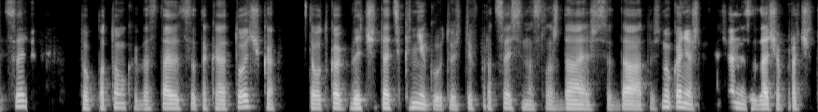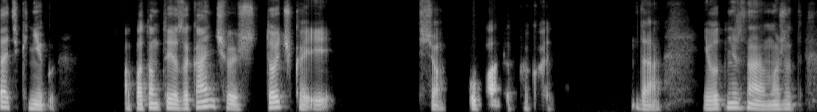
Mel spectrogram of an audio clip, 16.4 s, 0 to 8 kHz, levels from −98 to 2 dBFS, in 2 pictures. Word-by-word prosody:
цели, 155 +9 0 0.5
то 110 - +1
потом 110 +3 -2
когда 105 -2 -5
ставится 110 +1 +2
такая 110 -1 +1
точка, 130 -1 0 0.3
это 115 - +2
вот 110 - -1
как 120 -2 +4
дочитать 115 0 +3
книгу, 115 -7 +1
то 105 - -5
есть 100 0 -6
ты 115 - -3
в 110 - -18
процессе 110 0 -2
наслаждаешься, 105 0 0
да, 100 +1 +5
то - - -14
есть - - -12
ну 145 -2 +2
конечно 120 -8 +4
начальная 135 -6 0
задача 110 -2 +4
прочитать 130 +6 -1
книгу, 105 -4 -4 0.7
а - - -6
потом 115 +3 +1
ты 125 - 0
её 115 - +4
заканчиваешь, 115 -3 0
точка- 140 +2 +1
и - - -2 0.8
всё, - - -4 0.2
упадок - - 0
какой-то. - - -14 0.8
Да. - - -3 0.4
И - - -2
вот 110 +2 -1
не 130 - 0
знаю, 110 -6 0
может 100 +1 -5
110 Hz, 160 wpm, -25 LUFS, 105-125 Hz, 0.8 s, да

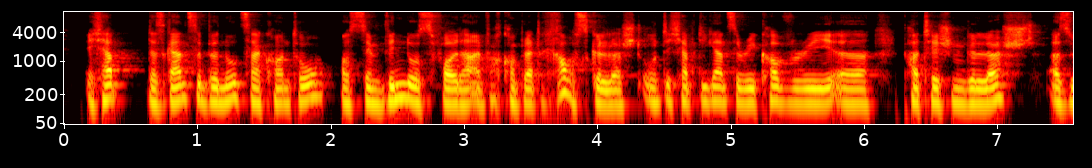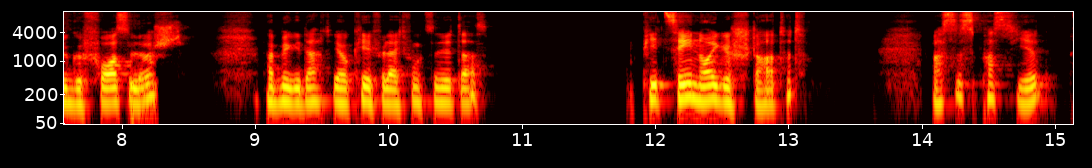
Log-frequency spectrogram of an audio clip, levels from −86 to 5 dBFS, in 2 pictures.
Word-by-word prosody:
Ich 160 - -4
habe 165 0 +5 0.2
das 130 -4 -2
ganze 150 +3 +2
Benutzerkonto 145 +2 -1
aus 135 -1 -3
dem 130 -4 -2
Windows 150 -2 +2
Folder 130 -1 +3
einfach - - -4
komplett - - -2
rausgelöscht 120 -2 0
und 135 -3 -5
ich 155 - -6
habe 145 - -1
die 145 - -4
ganze 145 -1 0
Recovery, 130 -1 0
äh, 130 -2 0 0.3
Partition 135 0 -1
gelöscht, 135 +5 +2
also 135 0 -1
geforced 135 +1 +3
löscht. 160 +7 -2 0.5
Habe 145 -1 -1
mir - - +3
gedacht: 140 +2 -1
„Ja 135 - +3
okay, 135 +2 0
vielleicht 130 -1 -1
funktioniert 140 -1 -3
das.“ 135 - -2 1.2
PC 160 +1 +5
neu 155 -1 +5
gestartet. 140 -3 -3 0.9
Was 130 +8 -4
ist 165 -1 -2
passiert? 160 -2 -4
140 Hz, 150 wpm, -25 LUFS, 130-155 Hz, 1.2 s, habe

